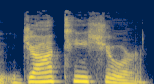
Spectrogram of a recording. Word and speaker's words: Jatiswar: saw I saw your reference to that so jti sure jti this simple word or single word expresses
